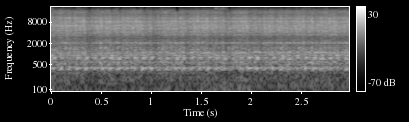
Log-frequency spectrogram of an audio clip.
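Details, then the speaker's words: Volkswagen Polo engine running: loud steady rasping rub pulsing about three times a second, new since two days ago, on the right side; valve ticks are separate; owner suspects water pump, others suggest tensioner roller bearing. "Вот он слышно, как будто что-то трется."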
